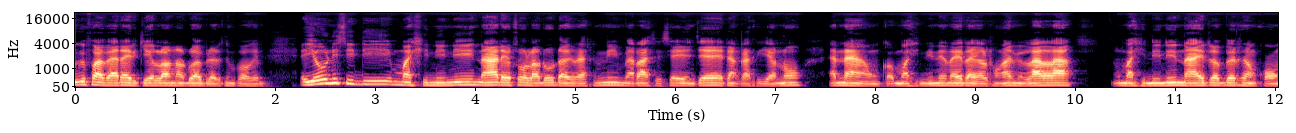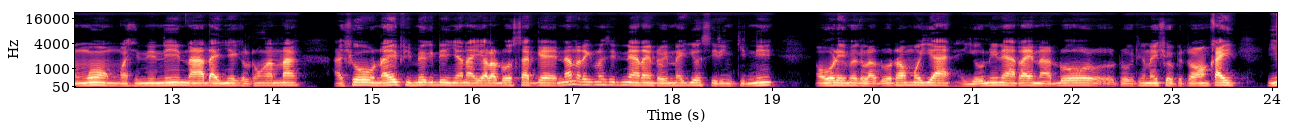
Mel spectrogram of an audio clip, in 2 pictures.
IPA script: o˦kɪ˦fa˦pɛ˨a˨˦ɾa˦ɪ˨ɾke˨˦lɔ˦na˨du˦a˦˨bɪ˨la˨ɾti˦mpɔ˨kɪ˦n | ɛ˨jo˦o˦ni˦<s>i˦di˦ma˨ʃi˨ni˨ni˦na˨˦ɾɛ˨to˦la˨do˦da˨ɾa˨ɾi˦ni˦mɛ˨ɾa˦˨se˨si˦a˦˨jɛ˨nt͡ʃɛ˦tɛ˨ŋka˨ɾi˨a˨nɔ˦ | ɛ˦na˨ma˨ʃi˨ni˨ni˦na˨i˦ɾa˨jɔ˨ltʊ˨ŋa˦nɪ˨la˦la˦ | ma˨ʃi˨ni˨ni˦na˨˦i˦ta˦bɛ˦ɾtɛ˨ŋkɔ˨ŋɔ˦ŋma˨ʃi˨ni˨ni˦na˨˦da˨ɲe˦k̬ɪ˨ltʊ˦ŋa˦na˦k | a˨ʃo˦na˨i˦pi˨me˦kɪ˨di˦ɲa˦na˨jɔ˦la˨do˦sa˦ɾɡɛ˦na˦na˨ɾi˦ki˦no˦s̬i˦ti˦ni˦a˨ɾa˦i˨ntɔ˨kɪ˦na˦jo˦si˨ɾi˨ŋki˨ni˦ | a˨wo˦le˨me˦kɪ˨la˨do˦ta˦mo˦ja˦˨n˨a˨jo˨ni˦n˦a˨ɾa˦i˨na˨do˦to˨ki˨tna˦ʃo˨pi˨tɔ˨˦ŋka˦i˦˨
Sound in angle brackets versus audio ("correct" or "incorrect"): correct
